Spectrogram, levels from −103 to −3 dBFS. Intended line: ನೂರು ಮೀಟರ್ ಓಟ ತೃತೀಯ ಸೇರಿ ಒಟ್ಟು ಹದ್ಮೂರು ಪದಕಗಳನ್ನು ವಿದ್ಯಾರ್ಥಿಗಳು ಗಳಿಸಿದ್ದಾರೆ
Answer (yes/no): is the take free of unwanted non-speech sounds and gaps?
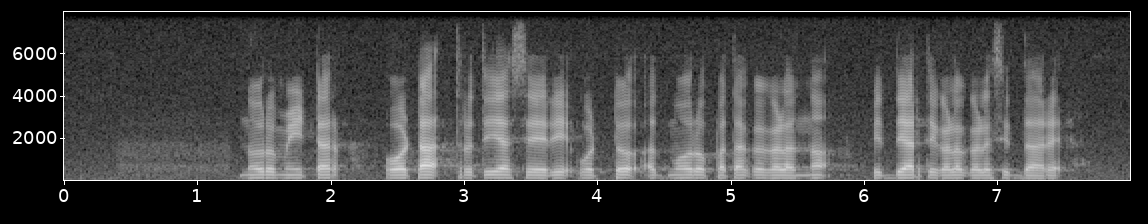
yes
